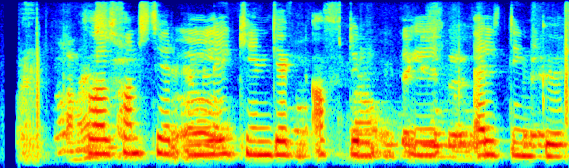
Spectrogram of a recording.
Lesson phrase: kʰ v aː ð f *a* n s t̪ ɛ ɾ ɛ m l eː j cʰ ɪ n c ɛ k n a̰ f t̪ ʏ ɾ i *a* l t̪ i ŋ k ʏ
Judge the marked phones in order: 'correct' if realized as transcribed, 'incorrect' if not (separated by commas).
correct, incorrect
